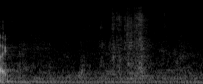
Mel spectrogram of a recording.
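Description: Faint room noise in a lecture pause, with a soft rustle about a second in.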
